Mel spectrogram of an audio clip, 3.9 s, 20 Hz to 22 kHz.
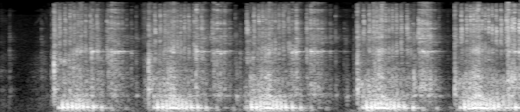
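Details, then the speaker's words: Probably early-1980s Komatsu Zenoah Pro 26 two-stroke strimmer, won't start, possibly sat a while, throttle locked, choke then off; five short rough firing bursts with smoke, each dying within a second; fires but won't keep running. "oh it fired I heard that off a throttle that fired off FR off choke definitely fired I heard it a bit of smoke come out the back that definitely did something"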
